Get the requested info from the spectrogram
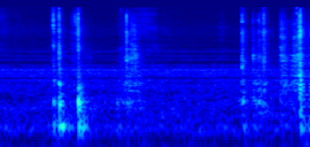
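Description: Faint, scattered light clicks from hands working a knitting machine's metal needle bed: a few spread through the first half and a quick cluster near the end.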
